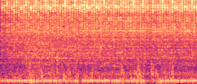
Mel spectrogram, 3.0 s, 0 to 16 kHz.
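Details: 2018 Hyundai Accent gasoline engine, a cranking no-start fixed by swapping relays in the fuse box: low, steady idle hum with the cooling fan whirring on top; even beat, no knocks or misses, normal healthy idle.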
